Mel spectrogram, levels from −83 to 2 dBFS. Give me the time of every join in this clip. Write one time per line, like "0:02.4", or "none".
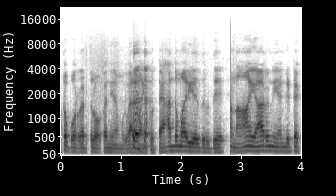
0:02.9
